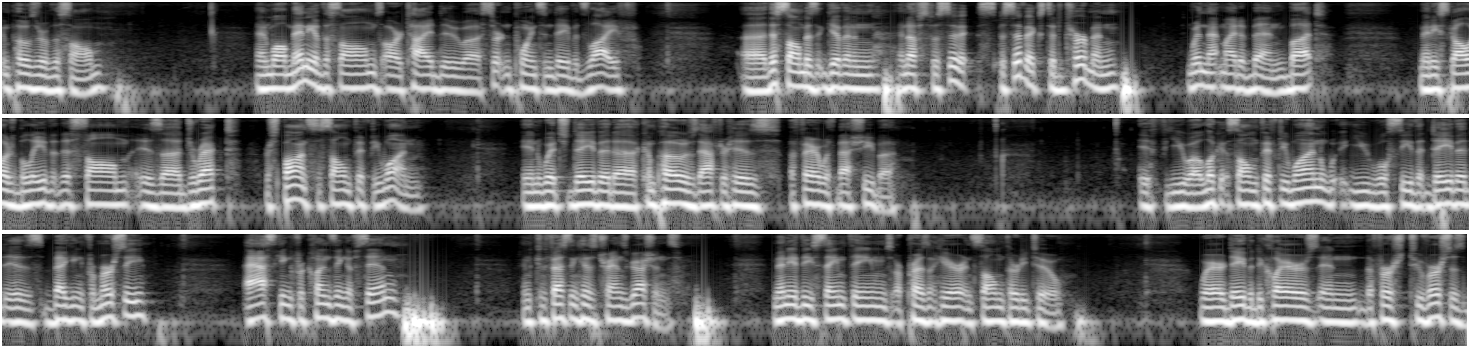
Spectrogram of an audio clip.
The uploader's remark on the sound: Sunday Morning Sermon Audio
